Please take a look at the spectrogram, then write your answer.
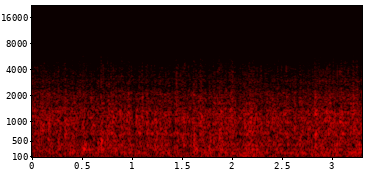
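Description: Steady, dense rain pours down a car windshield, a continuous hiss with soft patters and no pauses.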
